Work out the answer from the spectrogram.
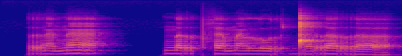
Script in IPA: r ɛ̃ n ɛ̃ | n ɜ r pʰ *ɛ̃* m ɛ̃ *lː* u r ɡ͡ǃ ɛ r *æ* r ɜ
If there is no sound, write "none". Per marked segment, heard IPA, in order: ɛ, lː, ɜ

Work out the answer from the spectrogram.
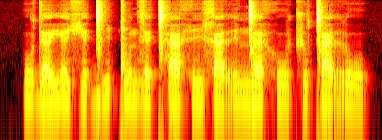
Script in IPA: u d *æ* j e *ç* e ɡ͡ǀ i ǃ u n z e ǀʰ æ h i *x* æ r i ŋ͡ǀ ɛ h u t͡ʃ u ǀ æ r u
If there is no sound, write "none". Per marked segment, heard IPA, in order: ɛ, ç, x

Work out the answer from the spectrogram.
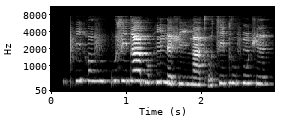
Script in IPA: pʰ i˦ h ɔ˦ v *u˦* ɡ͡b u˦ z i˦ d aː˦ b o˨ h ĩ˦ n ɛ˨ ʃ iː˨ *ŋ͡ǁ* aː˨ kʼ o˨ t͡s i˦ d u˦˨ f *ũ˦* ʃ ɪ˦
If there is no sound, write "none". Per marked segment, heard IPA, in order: u˦, ŋ, ũ˦

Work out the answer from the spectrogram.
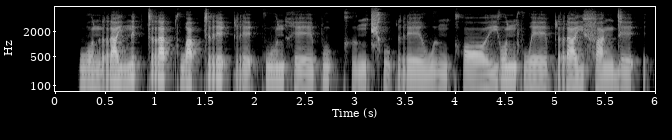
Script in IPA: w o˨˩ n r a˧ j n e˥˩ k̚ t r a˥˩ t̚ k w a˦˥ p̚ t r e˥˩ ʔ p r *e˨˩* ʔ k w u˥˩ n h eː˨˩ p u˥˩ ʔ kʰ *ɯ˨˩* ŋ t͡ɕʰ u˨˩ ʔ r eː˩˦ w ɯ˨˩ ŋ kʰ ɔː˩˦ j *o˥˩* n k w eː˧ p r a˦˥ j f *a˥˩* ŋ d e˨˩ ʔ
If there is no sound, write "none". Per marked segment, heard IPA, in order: e˨˩, ɯ˩˦, o˥˩, a˩˦

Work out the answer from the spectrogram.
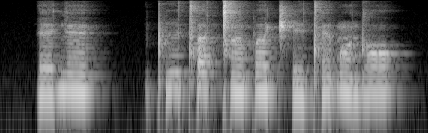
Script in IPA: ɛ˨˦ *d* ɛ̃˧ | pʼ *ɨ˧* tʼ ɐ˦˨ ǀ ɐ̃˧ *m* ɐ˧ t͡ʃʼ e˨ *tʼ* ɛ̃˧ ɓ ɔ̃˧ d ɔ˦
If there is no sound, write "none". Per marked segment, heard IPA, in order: ɡ, ɨ˧, p, tʼ

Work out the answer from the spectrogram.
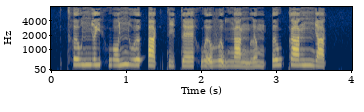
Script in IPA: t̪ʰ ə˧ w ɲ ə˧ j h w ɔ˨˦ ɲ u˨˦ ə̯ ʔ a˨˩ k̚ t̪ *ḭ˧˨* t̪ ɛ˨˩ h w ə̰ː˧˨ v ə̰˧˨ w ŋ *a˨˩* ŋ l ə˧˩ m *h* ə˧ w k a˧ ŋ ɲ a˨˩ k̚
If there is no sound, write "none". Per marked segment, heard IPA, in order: ḭ˧˨, a˧˩, ʔ

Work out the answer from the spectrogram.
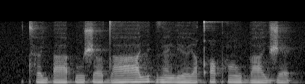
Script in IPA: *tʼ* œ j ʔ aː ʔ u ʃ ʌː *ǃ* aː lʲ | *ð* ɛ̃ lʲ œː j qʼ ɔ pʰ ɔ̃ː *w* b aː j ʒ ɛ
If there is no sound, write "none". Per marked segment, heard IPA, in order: tʰ, d̪, ð, w

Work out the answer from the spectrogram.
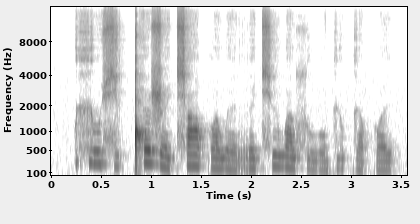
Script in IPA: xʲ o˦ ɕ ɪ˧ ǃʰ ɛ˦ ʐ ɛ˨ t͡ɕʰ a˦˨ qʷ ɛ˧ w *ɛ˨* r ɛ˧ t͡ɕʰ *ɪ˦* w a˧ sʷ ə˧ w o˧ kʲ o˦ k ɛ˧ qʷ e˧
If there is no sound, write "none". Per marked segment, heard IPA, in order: ɛ˨, ɪ˦

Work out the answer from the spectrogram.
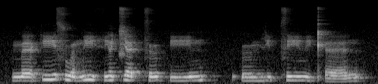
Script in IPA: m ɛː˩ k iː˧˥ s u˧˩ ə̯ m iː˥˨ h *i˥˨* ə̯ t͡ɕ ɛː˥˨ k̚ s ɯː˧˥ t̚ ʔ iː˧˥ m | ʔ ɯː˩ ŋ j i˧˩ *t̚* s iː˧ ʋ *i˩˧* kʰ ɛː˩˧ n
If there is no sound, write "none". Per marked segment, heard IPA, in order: i˧, p̚, i˧˩

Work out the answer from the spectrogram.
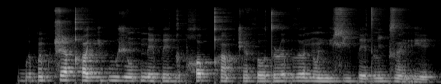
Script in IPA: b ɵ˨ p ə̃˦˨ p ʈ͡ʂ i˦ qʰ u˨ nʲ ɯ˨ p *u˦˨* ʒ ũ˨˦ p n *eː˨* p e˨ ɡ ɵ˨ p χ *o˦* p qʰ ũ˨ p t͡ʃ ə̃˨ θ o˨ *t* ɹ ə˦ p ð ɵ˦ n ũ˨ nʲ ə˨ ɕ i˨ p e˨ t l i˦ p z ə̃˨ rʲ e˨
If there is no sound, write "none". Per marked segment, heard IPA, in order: u˦˨, e˨, o˦, t

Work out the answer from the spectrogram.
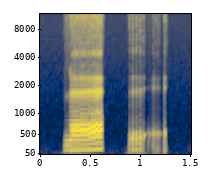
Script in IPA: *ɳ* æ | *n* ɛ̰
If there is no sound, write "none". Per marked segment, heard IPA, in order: ɳ, r

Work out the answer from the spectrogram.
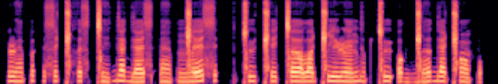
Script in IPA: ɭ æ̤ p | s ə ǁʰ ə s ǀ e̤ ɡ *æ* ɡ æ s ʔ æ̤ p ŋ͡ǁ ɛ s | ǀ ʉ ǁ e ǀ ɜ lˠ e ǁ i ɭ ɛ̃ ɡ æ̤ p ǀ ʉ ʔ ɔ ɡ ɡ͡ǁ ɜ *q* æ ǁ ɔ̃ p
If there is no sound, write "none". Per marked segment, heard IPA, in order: æ, ɡ

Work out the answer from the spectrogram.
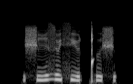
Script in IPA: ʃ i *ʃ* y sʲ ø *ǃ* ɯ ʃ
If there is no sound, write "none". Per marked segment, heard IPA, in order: z, ǃ

